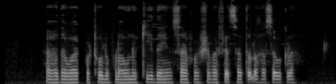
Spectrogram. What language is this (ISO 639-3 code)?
pus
